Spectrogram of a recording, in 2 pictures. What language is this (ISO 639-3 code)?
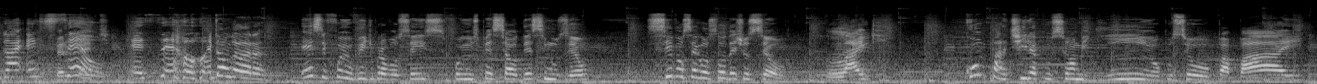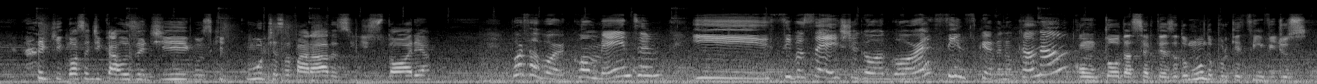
por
